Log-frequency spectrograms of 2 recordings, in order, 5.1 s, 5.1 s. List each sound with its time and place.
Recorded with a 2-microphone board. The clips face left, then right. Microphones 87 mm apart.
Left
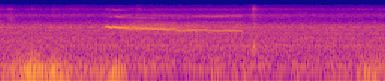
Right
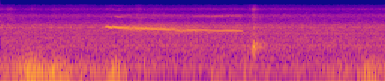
1.4 s a scream: 25° right (ahead or behind)
3.3 s a whoosh: 45° right (ahead or behind)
